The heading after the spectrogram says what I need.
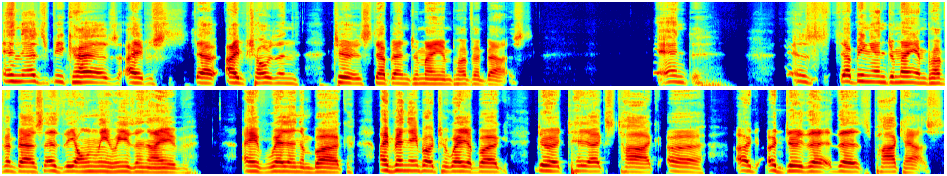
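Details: Adult male podcast host with a long-standing speech impediment he denied for years, present every time he speaks; repeated words throughout; speech impediment (disfluent speech).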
